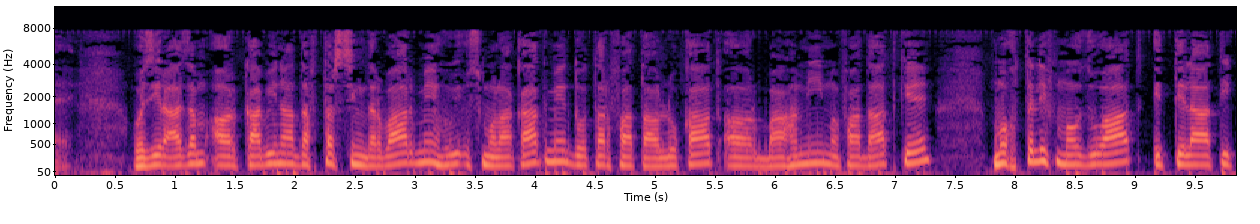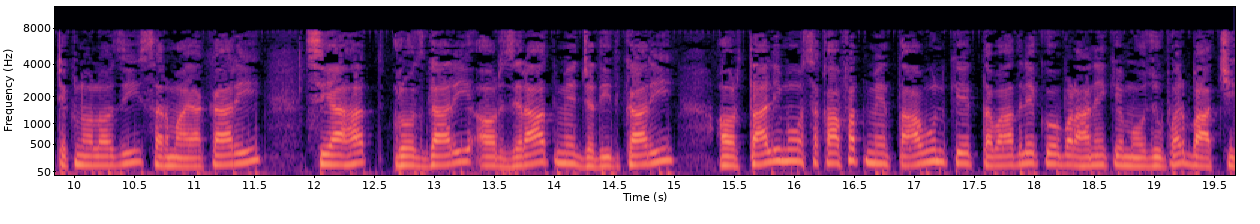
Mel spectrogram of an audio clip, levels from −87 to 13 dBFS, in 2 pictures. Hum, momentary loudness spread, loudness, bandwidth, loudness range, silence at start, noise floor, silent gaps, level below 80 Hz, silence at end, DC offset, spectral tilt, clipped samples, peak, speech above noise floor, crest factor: none; 5 LU; -18 LUFS; 8 kHz; 1 LU; 0 s; -36 dBFS; none; -42 dBFS; 0 s; under 0.1%; -6.5 dB/octave; under 0.1%; -4 dBFS; 19 dB; 14 dB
